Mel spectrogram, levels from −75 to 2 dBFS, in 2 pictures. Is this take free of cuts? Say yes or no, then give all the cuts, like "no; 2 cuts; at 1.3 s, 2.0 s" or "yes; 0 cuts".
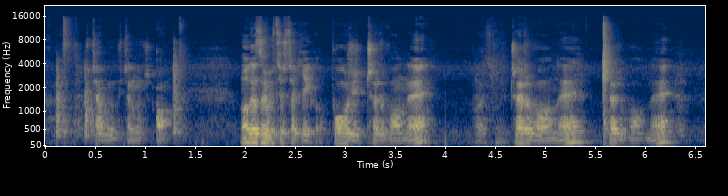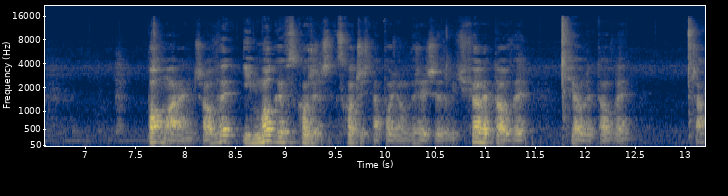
yes; 0 cuts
